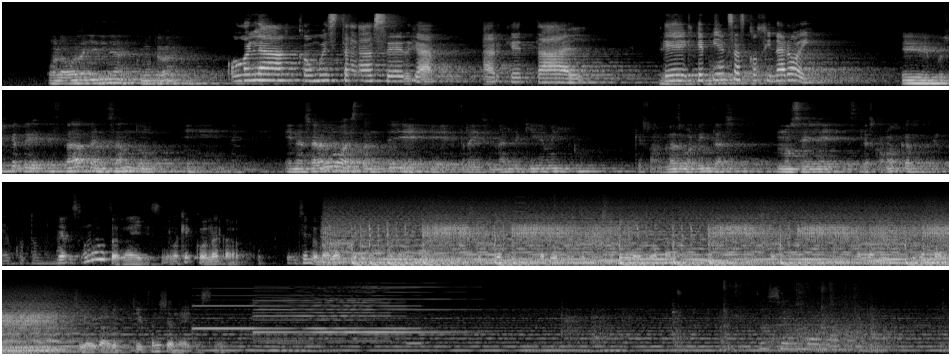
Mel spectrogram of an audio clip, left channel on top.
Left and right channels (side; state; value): both; different; correlation 0.01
